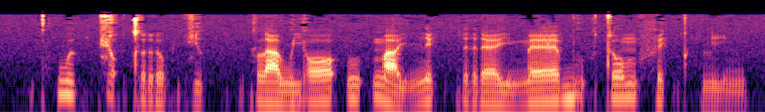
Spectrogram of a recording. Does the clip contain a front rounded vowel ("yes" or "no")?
no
